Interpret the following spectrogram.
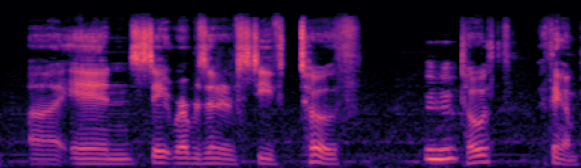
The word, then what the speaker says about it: Toth: But he has a challenger from the right in State Representative Steve Toth. Mm-hmm. Toth? I think I'm pronouncing that correctly.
